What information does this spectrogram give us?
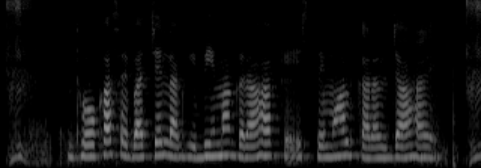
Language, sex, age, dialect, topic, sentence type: Magahi, female, 41-45, Southern, banking, statement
